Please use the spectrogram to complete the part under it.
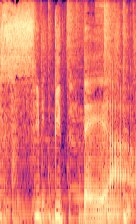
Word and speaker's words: CIPTEA: O P é mudo, hein, gente? – Cipiteia.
